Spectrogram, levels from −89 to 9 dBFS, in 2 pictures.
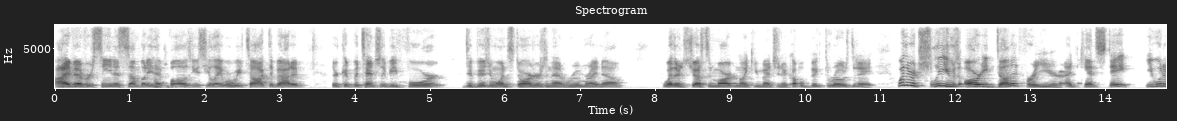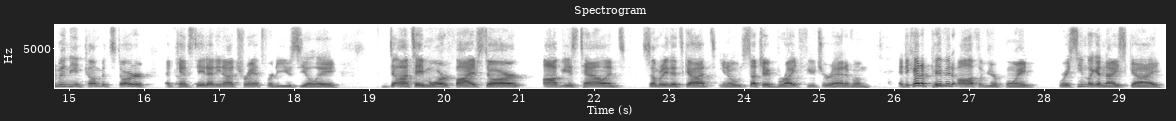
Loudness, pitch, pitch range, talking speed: -23 LUFS, 165 Hz, 145-185 Hz, 205 wpm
